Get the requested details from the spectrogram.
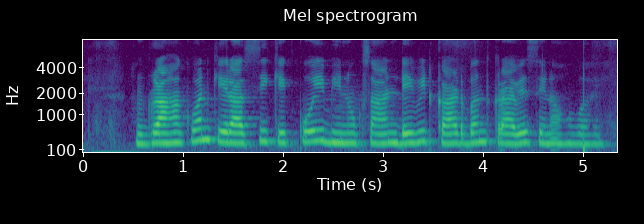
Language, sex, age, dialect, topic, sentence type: Magahi, female, 31-35, Western, banking, statement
